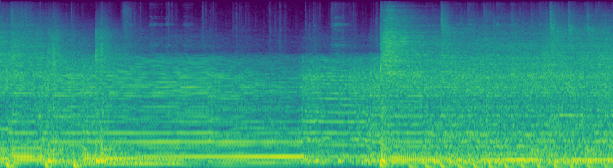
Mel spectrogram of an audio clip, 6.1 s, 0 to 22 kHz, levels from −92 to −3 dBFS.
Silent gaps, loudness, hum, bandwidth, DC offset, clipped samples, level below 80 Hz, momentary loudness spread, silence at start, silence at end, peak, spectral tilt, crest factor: none; -13 LUFS; none; 19 kHz; under 0.1%; under 0.1%; -26 dBFS; 4 LU; 0 s; 0 s; 0 dBFS; -5 dB/octave; 14 dB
